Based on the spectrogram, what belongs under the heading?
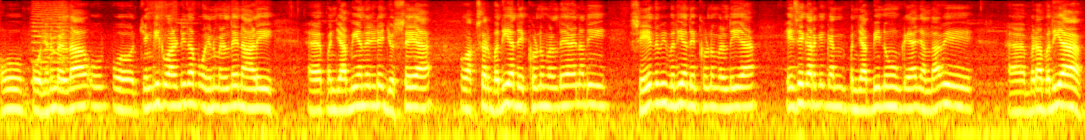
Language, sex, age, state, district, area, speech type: Punjabi, male, 45-60, Punjab, Shaheed Bhagat Singh Nagar, rural, spontaneous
